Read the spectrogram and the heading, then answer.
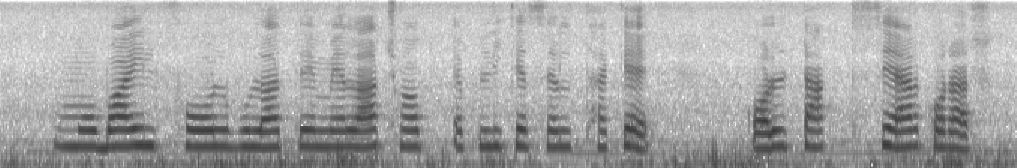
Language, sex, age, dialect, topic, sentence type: Bengali, female, 31-35, Jharkhandi, banking, statement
